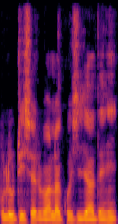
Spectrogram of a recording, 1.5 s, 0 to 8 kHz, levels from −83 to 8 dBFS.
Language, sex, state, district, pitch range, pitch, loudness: Hindi, male, Bihar, Sitamarhi, 115-120 Hz, 120 Hz, -16 LUFS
